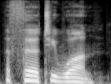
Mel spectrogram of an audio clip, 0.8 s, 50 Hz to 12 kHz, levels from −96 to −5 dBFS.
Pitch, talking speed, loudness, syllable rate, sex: 130 Hz, 215 wpm, -15 LUFS, 6.9 syllables/s, male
